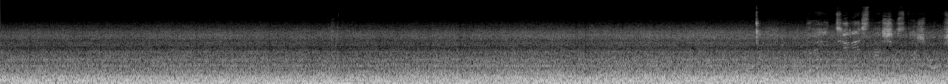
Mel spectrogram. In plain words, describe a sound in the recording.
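A man talks inside the car.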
